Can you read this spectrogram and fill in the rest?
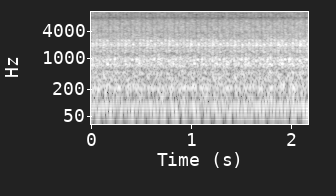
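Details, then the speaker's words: Hino J08E truck diesel with 600,000 km, valves never adjusted before, idling after valve clearance adjustment (intake 0.30 mm, exhaust 0.45 mm): steady even low throb, smoother and quieter, no clatter or ticking. "เสียงก็เดินเครื่องเดินเรียบเสียงเงียบลงนะครับหลังจากตั้งวาล์วเสร็จ"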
